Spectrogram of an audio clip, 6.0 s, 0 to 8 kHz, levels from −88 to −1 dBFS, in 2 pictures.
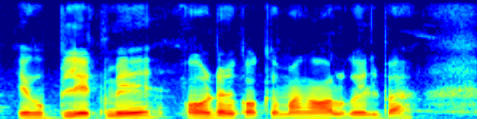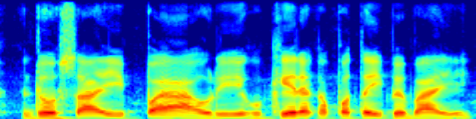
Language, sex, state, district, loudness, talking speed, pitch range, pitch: Hindi, male, Bihar, Gopalganj, -16 LUFS, 100 wpm, 120-135 Hz, 125 Hz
